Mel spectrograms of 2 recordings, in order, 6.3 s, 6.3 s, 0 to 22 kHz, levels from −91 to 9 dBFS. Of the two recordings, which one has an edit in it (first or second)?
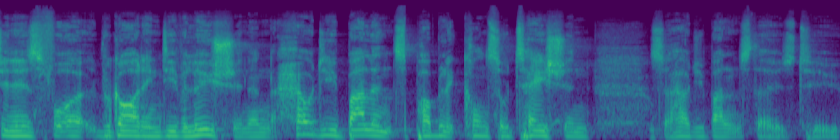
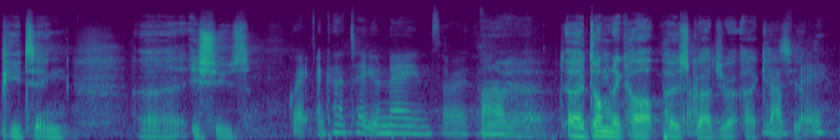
first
